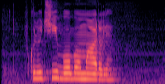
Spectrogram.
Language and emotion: Russian, neutral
